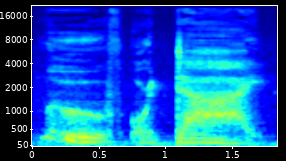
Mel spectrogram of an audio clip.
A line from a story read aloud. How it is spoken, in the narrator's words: whispered the flames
